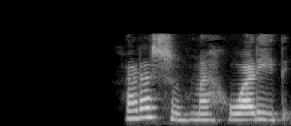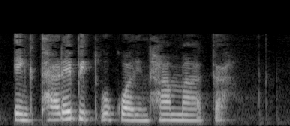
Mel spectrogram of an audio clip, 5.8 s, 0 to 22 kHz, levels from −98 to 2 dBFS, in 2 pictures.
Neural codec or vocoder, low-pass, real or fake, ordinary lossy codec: none; 7.2 kHz; real; MP3, 48 kbps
